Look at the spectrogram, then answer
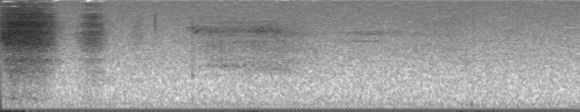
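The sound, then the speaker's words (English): A short, sharp, breathy sneeze bursts out at the start, followed by a softer puff of air, then only a low steady hum and faint rustling remain. “Yeah, I get a good old sneeze in the eye.”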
